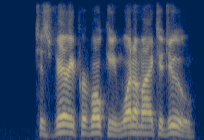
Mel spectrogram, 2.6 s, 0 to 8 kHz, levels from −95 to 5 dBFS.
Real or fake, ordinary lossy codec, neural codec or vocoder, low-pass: fake; Opus, 32 kbps; codec, 24 kHz, 6 kbps, HILCodec; 7.2 kHz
